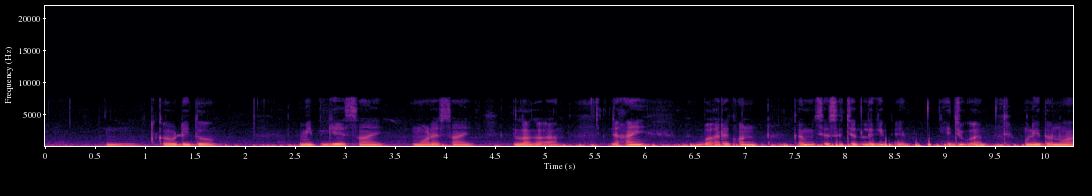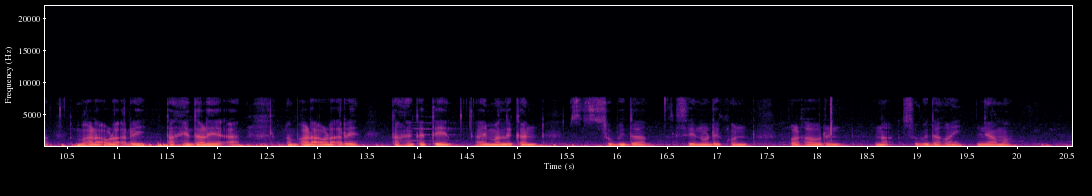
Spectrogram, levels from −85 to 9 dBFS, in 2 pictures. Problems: constant background noise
